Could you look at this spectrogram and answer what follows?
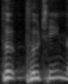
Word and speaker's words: poutine: Poutine, I pronounced that right? Poutine, yep.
